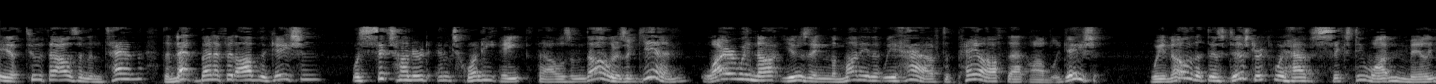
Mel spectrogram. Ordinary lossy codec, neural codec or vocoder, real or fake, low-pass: MP3, 24 kbps; codec, 16 kHz in and 24 kHz out, 2.2 kbps, FireRedTTS-2 codec; fake; 7.2 kHz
